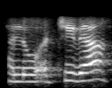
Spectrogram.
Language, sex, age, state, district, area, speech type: Sindhi, female, 30-45, Maharashtra, Mumbai Suburban, urban, conversation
